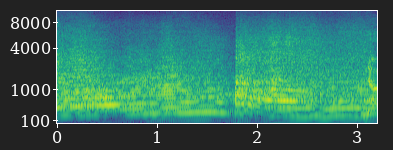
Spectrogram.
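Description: Loud tuned import car roars past up close with a droning, rising engine note, a brief dip as it shifts, then revving on.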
